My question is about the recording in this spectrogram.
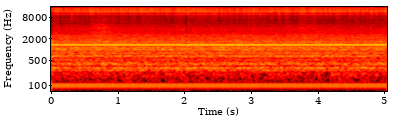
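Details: Amzchef dual induction hob after solder repair of E0 no-heat fault, heating a pan of water: steady low hum with faint constant high whine, no buzzing or cutting out; heating normally, temperature rising.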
